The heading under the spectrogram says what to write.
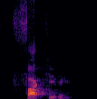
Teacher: O acento está no A, é uma palavra proparoxítona.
